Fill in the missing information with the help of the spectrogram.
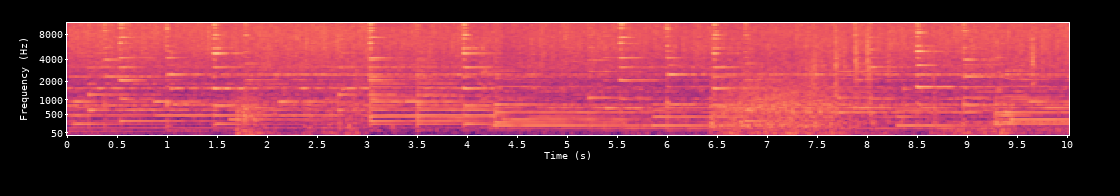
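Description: Stormy ocean waves surge and crash over sustained musical chords, the roar swelling in loud broad bursts and then easing back, with a constant rain-like hiss throughout and no voices.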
